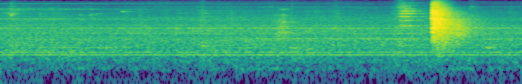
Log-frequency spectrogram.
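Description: Steady hum of railway machinery with a sudden burst of hissing air about six and a half seconds in, fading within about half a second.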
